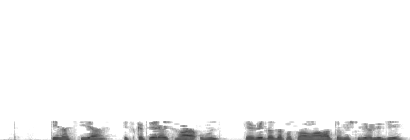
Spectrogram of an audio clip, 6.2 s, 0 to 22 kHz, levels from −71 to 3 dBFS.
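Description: Right from the start and all the way through, the speech has everything above 3 kHz gone, with a watery, swirly quality and smeared consonants. That's likely heavy MP3 compression at a very low bitrate, somewhere near 8 kbps, so weak frequency lines keep dropping in and out.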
